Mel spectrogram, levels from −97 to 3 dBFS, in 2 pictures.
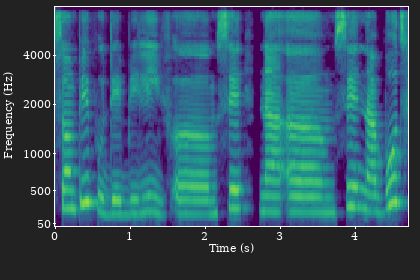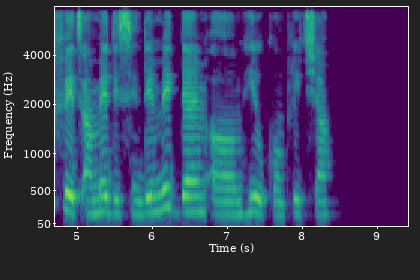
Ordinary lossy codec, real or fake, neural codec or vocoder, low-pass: none; real; none; 7.2 kHz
